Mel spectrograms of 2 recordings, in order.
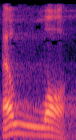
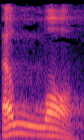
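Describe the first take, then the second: The two takes are said the same way.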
